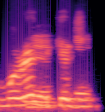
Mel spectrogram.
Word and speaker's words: Morenikeji: So this is Morenikeji. Wait, which one is that one? Morenike. Yeah, actually, that's a long form of calling my name. Actually, It's Morenikeji.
